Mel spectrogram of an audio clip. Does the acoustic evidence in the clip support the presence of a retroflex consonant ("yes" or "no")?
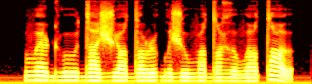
yes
